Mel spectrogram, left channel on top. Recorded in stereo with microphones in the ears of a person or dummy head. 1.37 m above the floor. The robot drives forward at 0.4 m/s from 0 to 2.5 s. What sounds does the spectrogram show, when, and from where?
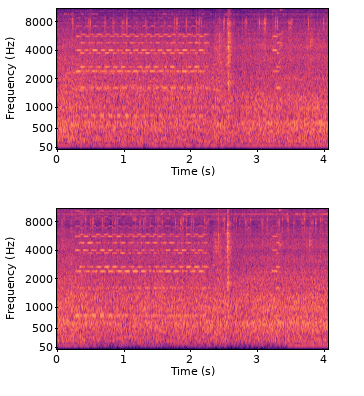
0.3 s a ringtone: 65° right (ahead or behind), 1.2 m; by 3.3 s 40° right (ahead or behind), 1.6 m
2.3 s keys jangling: 70° right (ahead or behind), 1.3 m; by 3.9 s 65° right (ahead or behind), 1.3 m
